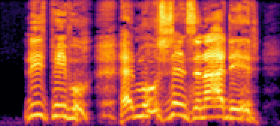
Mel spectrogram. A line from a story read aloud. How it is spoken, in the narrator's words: said as they lay there panting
